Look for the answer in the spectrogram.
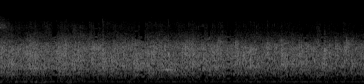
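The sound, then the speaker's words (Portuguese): A large audience claps steadily and loudly for all the pastors of the team, a dense continuous wash of applause for several seconds with no voices standing out. “Eu gostaria também que você pudesse dar bem forte uma salva de palmas para todos os pastores da nossa equipe.”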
